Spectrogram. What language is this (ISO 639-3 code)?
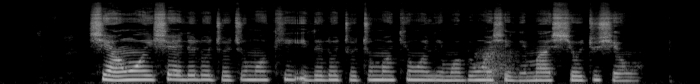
yor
